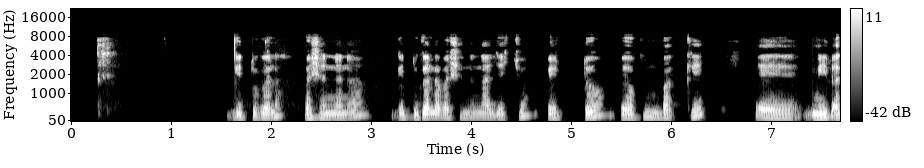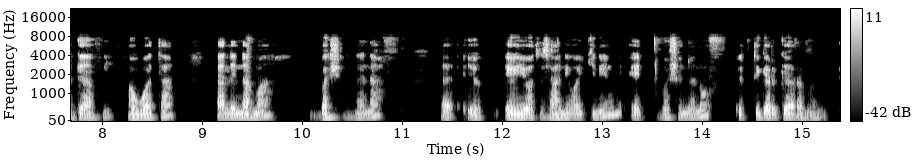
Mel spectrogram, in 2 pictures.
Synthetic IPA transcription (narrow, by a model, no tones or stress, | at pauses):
ɡɪd̪ːʊɡɐlɐbɐʃɐnɐa | ɡɪd̪ːʊɡɐlɐbɐʃɐnːɐnaːd͡ʒɛt͡ʃːuːnɪd̪ːoːjo̞ːkiːnbɐkːeː | miːᶑɐɡaːfɪhɐwːɐt̪aː | ᶑɐlɪnɐmaː | bɐʃɐnɐnaːf | ejːo̞ːt̪ɐɪs̬aːniːwɐd͡ʒːɪniːnɪt̪ːɪbɐʃɐnːɐnuːfɪt̪ːɪɡɐɾɡaːɾɐmɐn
